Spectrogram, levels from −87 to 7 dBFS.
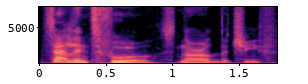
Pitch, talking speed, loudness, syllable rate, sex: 125 Hz, 170 wpm, -19 LUFS, 4.8 syllables/s, male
